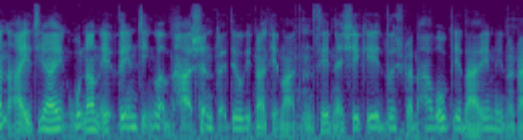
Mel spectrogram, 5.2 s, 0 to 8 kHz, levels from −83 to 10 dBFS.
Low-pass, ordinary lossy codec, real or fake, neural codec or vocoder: 7.2 kHz; none; fake; autoencoder, 22.05 kHz, a latent of 192 numbers a frame, VITS, trained on many speakers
